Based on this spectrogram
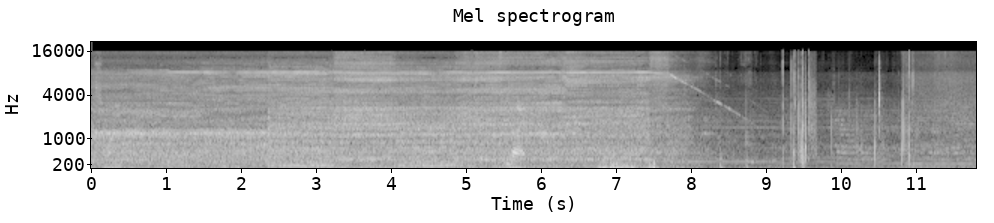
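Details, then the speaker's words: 2015 Chevy Equinox 2.4L with code P0411, secondary air pump commanded on after key cycle: steady whooshing hum for several seconds, then it cuts off and goes quiet; pump normal, ports found clogged. "key on engine off okay you're gonna hear this pump kick on when i turn it on so let's turn it on"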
